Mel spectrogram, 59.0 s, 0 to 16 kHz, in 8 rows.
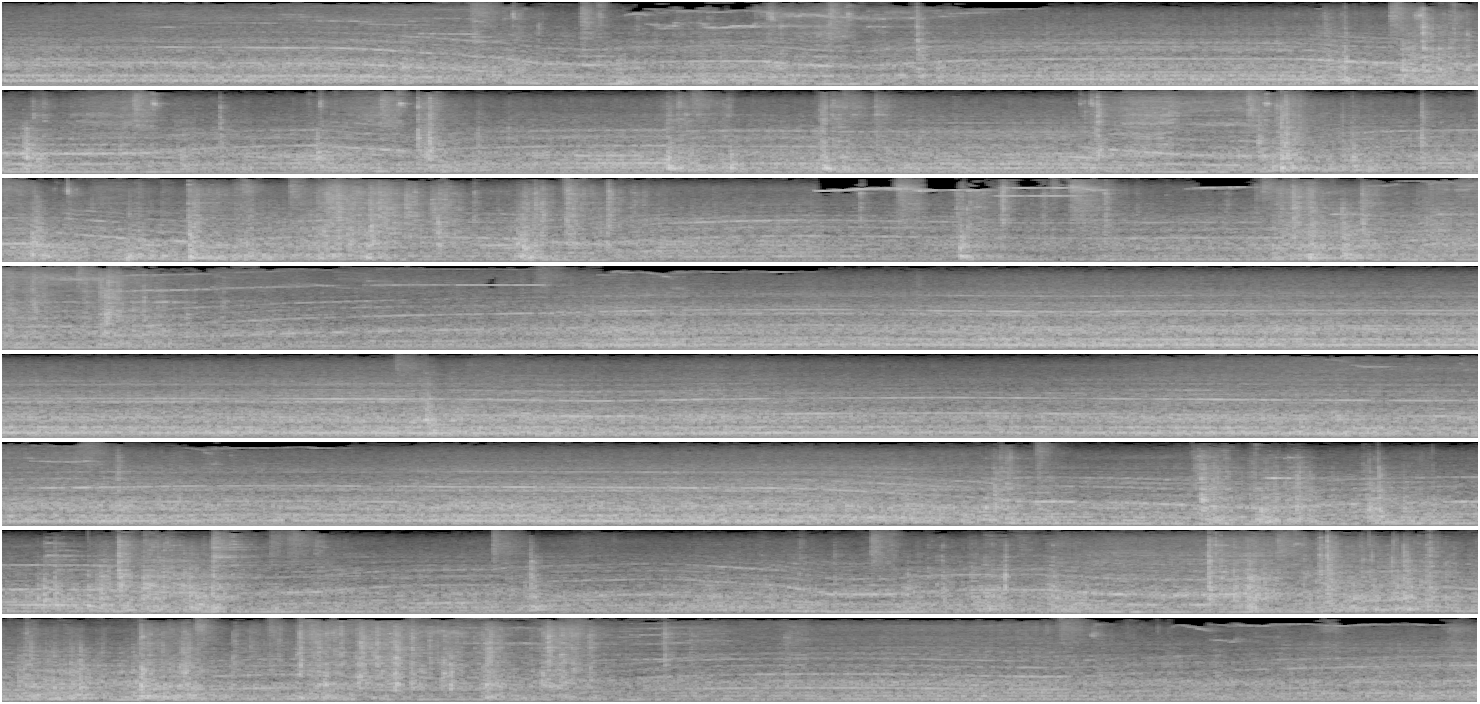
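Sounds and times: hydraulic whine: 0:00.2 - 0:28.1.

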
